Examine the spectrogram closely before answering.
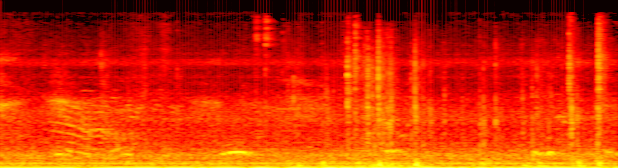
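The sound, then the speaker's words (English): Keys clatter on a computer keyboard while someone types a search into IMDb, a quick patter of light clicks rising out of a background of people talking. “Meredith Eaton? Type it. I guess I have to pull up the IMDb. I can do it.”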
